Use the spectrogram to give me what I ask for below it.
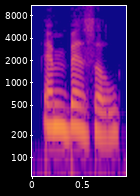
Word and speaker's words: embezzle: Embezzle. This word has 3 syllables and the stress is on the second syllable.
